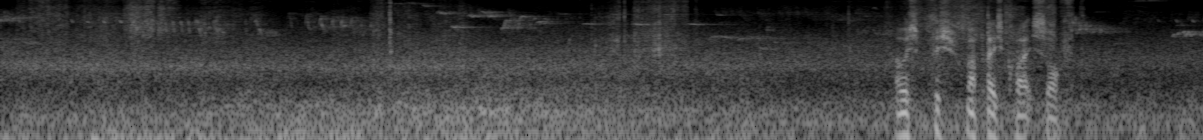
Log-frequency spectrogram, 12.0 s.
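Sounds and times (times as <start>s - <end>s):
small birds chirping and singing: 0.0s - 12.0s
fishing pole rustling: 8.5s - 10.8s.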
